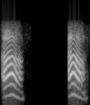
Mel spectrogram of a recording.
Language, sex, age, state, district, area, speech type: Assamese, female, 30-45, Assam, Golaghat, urban, conversation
